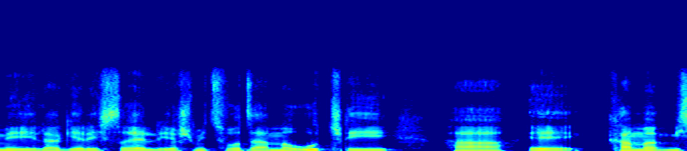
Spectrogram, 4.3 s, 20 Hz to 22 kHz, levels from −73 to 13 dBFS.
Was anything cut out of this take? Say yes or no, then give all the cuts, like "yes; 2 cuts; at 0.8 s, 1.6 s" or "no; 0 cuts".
yes; 3 cuts; at 1.5 s, 2.1 s, 3.2 s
